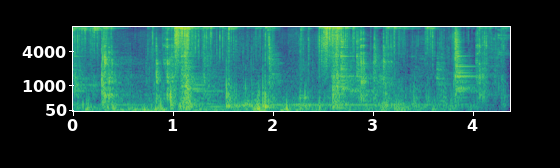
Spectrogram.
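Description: Irregular sharp metallic clinking and rattling, with a faint steady low hum underneath.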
